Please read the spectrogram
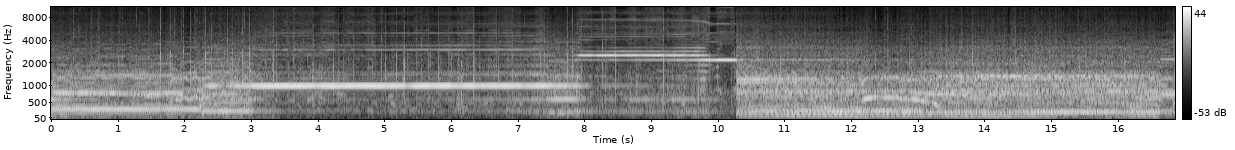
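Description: Rock band playing live and loud: distorted electric guitar and bass chords over drums. A steady high tone is held from about two seconds in, and about ten seconds in the band cuts abruptly into a new low, heavy chord.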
